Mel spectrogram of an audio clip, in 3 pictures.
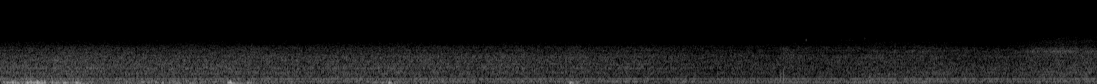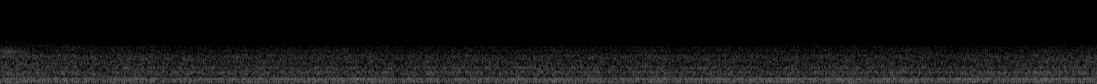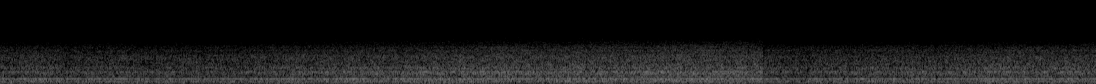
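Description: A steady low hum with background hiss, with a few short low thumps in the first six seconds.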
